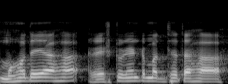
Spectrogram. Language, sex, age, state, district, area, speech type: Sanskrit, male, 18-30, Bihar, Gaya, urban, spontaneous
